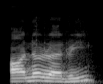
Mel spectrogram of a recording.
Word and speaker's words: honorary: Next ऑनररी post, ऑनररी post, यहाँ पे भी H साइलेंट है। ऑनररी starts with a silent H and a vowel sound, so article N is used.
